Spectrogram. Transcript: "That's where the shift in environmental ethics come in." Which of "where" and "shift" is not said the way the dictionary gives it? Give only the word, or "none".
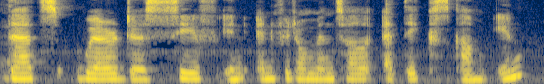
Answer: shift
